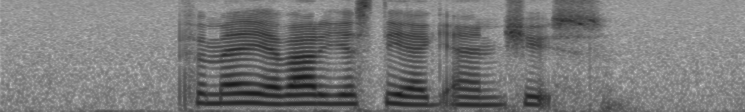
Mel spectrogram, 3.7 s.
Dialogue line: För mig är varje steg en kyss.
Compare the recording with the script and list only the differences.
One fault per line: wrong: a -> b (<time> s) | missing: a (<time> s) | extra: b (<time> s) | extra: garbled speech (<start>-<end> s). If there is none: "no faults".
no faults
